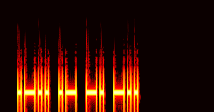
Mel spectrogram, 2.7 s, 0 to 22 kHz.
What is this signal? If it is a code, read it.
Morse code, heard as a keyed tone, about 28 wpm, 700 Hz. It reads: LAND
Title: Top 500 Words 28wpm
